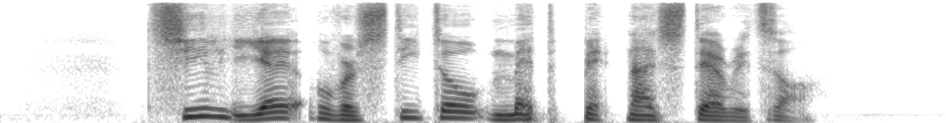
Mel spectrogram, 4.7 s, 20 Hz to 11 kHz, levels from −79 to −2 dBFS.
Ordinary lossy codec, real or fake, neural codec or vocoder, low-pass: MP3, 96 kbps; fake; codec, 16 kHz in and 24 kHz out, 0.4 kbps, LongCat-Audio-Codec, two codebook decoder; 9.9 kHz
